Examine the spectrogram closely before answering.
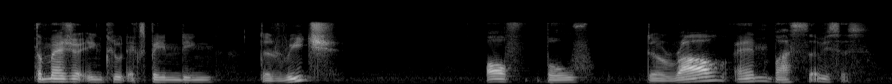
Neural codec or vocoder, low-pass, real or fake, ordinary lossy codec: none; 7.2 kHz; real; AAC, 48 kbps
